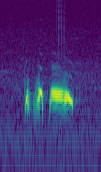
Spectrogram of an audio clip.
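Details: Spotted dove giving a thổ đồng style challenge coo meant to provoke fighting: two short rising coos, then one long steady coo, a single phrase in a quiet setting.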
